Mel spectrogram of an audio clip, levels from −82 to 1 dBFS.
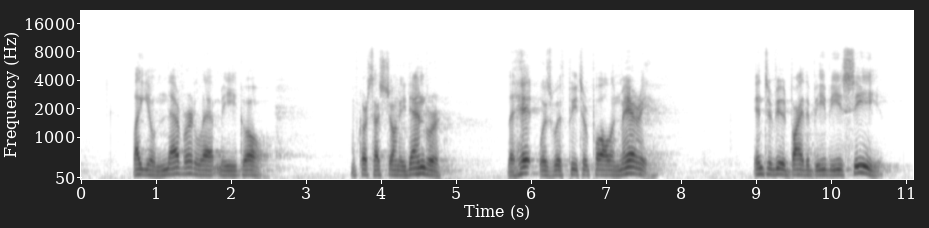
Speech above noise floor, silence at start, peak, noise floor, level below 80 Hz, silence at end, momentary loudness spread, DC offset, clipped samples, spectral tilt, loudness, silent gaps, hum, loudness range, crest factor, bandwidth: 41 dB; 0.7 s; -12 dBFS; -69 dBFS; -68 dBFS; 0.35 s; 9 LU; under 0.1%; under 0.1%; -7 dB/octave; -30 LUFS; none; none; 2 LU; 20 dB; 9.2 kHz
